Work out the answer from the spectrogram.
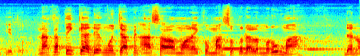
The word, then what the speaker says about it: assalamualaikum: apalagi orang-orang kita nih kalau masuk rumah samikum bahasanya kan mikum gitu. Padahal salah dalam pengucapannya dia. Ketika dia masuk ke rumah dia ucapkan bismillah terus dia bilang assalamualaikum.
